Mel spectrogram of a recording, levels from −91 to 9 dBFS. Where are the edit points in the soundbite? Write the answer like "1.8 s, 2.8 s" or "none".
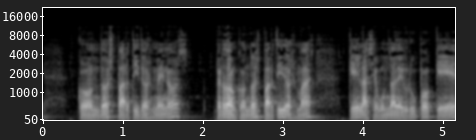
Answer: none

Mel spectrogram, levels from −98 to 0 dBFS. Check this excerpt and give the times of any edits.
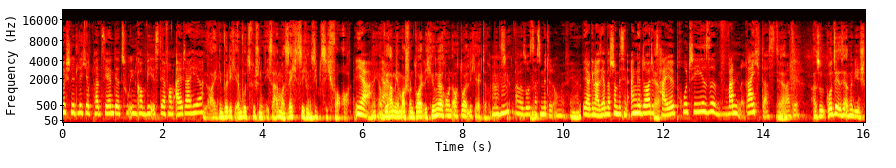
10.4 s, 11.8 s

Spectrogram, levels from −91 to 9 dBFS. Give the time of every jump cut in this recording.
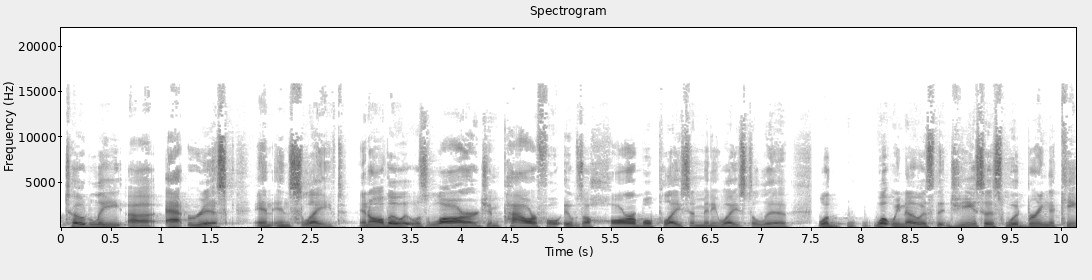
3.0 s, 7.5 s

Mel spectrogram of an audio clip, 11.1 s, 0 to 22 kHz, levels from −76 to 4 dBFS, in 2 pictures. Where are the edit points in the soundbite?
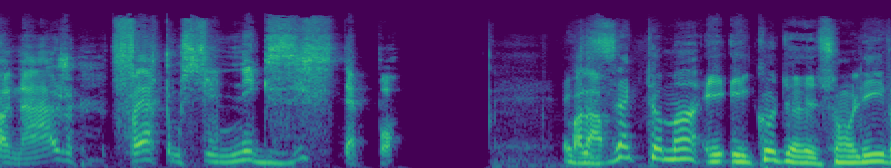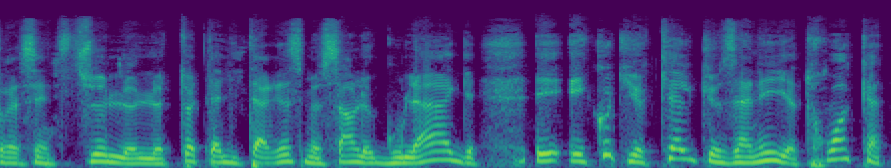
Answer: none

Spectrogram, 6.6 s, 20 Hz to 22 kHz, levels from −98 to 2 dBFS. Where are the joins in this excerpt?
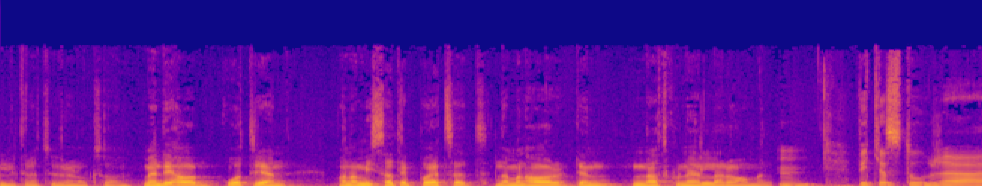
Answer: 5.1 s

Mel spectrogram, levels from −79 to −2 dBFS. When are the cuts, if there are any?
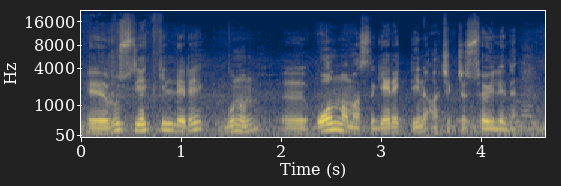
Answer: none

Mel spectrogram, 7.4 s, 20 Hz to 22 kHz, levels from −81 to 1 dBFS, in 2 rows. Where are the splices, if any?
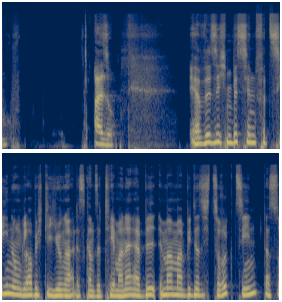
4.7 s

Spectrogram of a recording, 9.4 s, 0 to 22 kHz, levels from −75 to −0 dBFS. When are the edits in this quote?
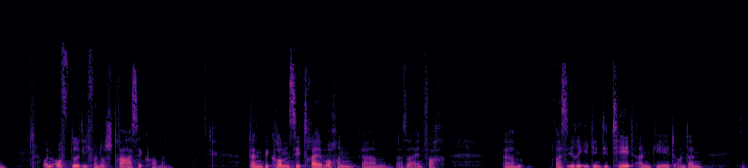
3.0 s, 4.9 s

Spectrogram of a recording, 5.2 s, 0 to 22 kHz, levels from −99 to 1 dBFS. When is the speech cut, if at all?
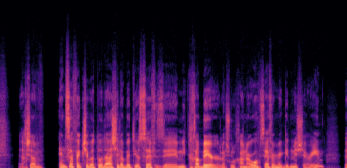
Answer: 2.3 s, 3.9 s

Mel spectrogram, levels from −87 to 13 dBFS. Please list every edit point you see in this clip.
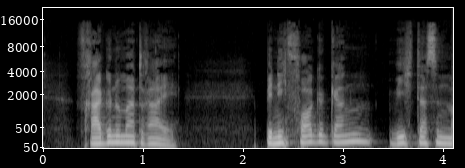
2.4 s

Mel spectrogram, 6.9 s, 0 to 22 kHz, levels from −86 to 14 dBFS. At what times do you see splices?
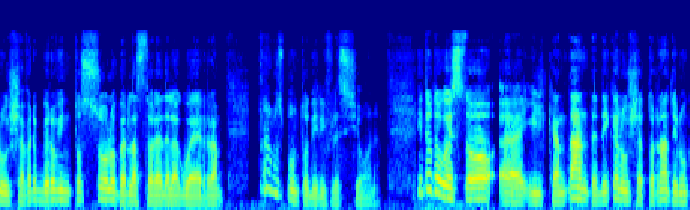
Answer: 2.5 s

